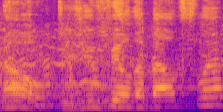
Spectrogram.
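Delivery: ordinary talk, nothing marked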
